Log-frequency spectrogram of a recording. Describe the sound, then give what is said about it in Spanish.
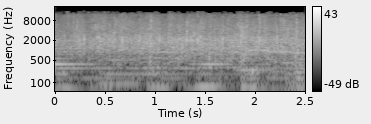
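Steady audience applause for Pat Solazano Jr. and Tiffany Maxwell after their dance, which earned 5 points from the judges: a dense wash of many hands clapping continuously at a fairly loud, even level, with a low hum of crowd noise underneath and no clear speech. “Un aplauso para Pat Solazano Jr. y Tiffany Maxwell.”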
